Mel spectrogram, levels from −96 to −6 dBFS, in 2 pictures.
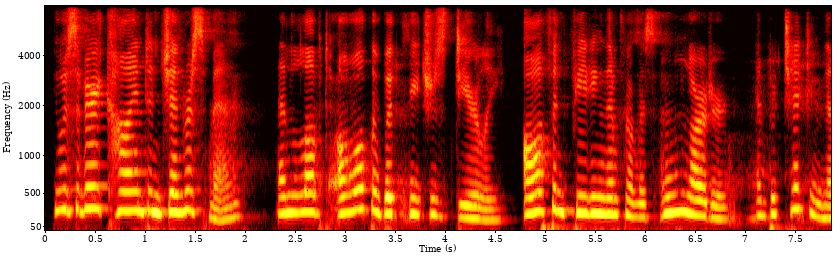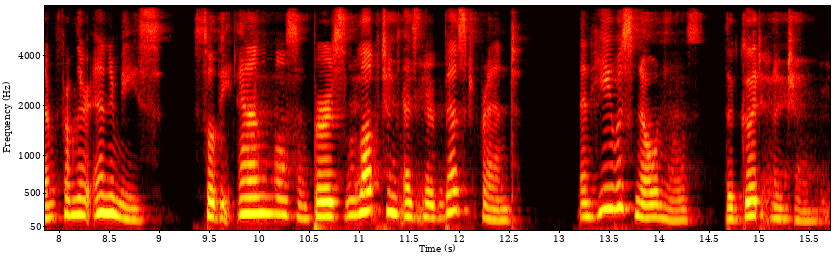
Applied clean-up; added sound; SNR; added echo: neural mask model DeepFilterNet 3.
